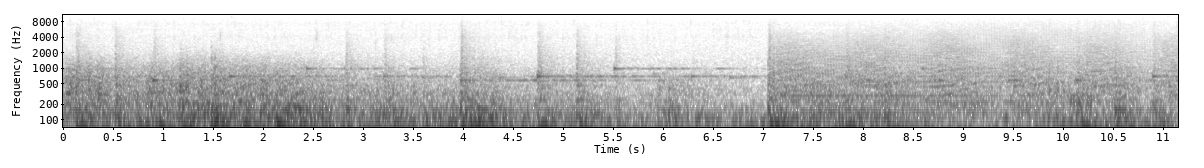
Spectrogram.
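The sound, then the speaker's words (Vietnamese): Steady heavy rain falls during a typhoon storm, with a constant broad wash of noise. Deep thunder rumbles through the downpour. “Đang chịu ảnh hưởng của bão, cho nên trời lúc nào cũng âm u, mưa rì rào suốt đêm ngày.”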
